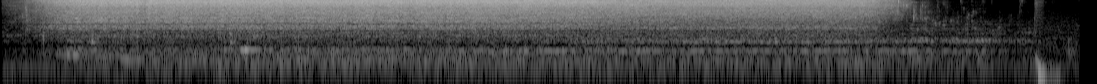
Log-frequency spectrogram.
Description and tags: Sink Turning On - This is the sound of a sink turning on.
bathroom, sink, water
